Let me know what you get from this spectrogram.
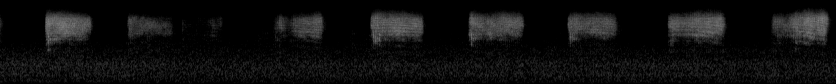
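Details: Speckled buzzing grasshopper, Vorderriss, Germany, 11 August 2022: about eight crisp, evenly spaced rattling bursts, each roughly half a second long, separated by short silences.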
